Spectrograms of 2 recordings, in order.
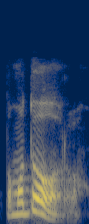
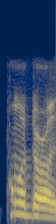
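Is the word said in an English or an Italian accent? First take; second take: Italian; English. First: It is said in an exaggerated Italian accent. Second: It is said in a plain English accent. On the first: "Kind of exaggerating the Italian accent there" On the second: "It's probably not pronounced that way"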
